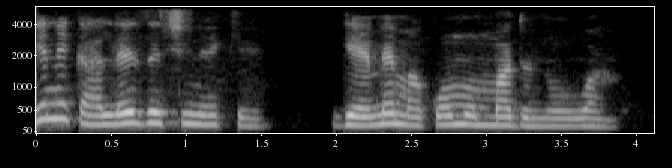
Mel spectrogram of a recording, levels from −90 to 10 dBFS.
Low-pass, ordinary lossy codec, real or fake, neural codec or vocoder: 5.4 kHz; AAC, 32 kbps; real; none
